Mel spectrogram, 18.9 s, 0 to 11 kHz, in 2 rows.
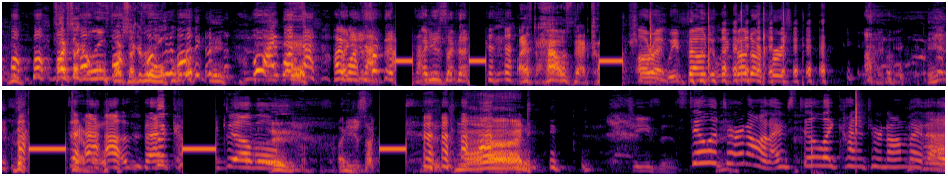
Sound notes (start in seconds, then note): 3.9 beep; 5.9 beep; 11.2 beep; 13.2 beep; 13.5 laughing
